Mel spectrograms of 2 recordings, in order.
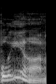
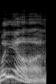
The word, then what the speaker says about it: Leo: and I thought Pope Leon. I said that's pretty good from America. I thought it was Leon.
